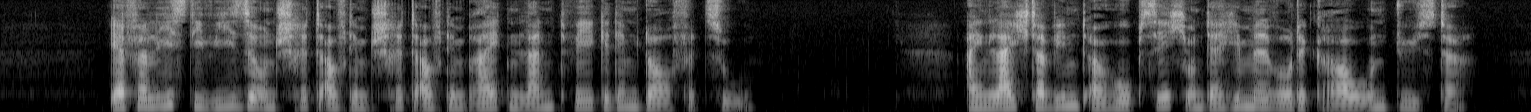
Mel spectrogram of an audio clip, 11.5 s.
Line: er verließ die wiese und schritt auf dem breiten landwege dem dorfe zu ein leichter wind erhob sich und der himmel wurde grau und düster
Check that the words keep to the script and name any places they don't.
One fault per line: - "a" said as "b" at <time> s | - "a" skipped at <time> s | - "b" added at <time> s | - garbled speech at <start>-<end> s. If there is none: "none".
- "schritt auf dem" added at 2.8 s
